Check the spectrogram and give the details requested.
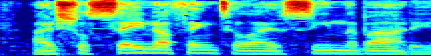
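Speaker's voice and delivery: ordinary delivery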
